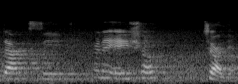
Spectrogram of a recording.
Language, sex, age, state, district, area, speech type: Bengali, female, 60+, West Bengal, Purba Bardhaman, urban, spontaneous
